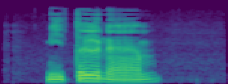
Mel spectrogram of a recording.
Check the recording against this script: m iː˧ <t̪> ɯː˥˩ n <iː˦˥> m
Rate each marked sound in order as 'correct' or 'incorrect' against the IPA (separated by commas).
correct, incorrect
